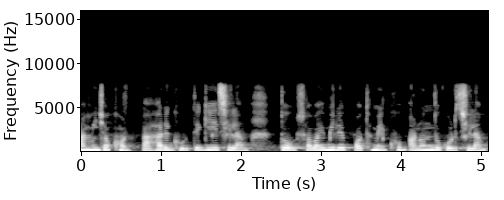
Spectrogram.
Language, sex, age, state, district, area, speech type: Bengali, female, 30-45, West Bengal, Purba Medinipur, rural, spontaneous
